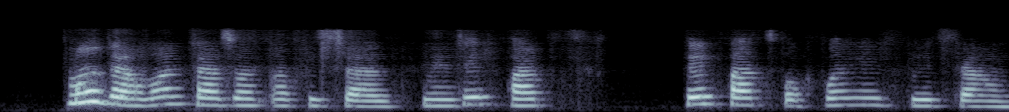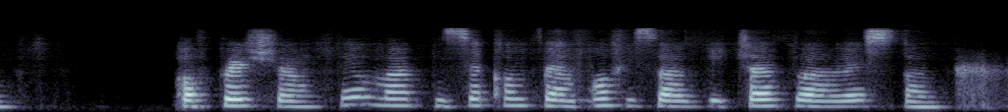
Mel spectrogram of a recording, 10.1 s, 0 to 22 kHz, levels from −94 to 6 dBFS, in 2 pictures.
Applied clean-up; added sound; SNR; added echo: neural mask model DeepFilterNet 3.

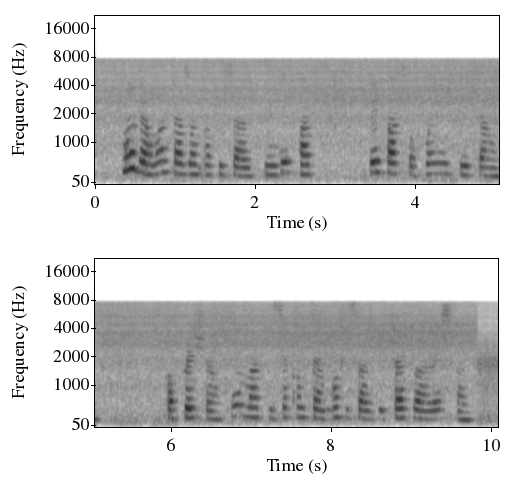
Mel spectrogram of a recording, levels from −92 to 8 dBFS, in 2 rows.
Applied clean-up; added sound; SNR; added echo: none; Fire; 10 dB; reverberation time 0.2 s.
